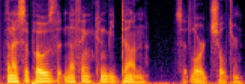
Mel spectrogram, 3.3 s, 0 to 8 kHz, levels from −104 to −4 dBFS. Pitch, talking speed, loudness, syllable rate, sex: 90 Hz, 200 wpm, -18 LUFS, 5.4 syllables/s, male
